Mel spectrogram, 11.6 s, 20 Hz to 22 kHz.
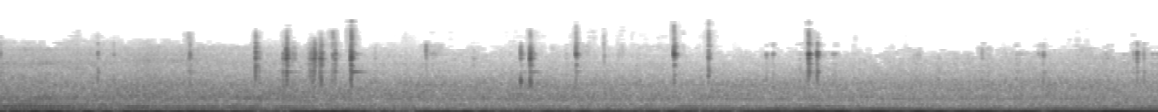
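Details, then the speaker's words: Moon Cool TK1 folding e-trike riding on pedal assist 1 with steady wind and road rumble, only light scattered ticks and no rattle after tightening the rear fender screws that had been causing the rattling. "but just tighten them down and this Fender sto making a Rattle and the noise so just take these screws that's all you have to do"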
